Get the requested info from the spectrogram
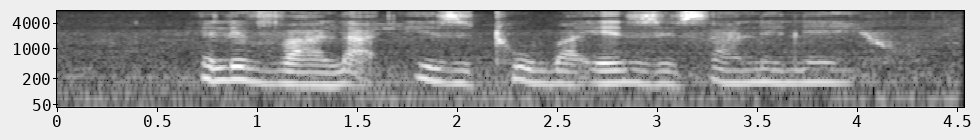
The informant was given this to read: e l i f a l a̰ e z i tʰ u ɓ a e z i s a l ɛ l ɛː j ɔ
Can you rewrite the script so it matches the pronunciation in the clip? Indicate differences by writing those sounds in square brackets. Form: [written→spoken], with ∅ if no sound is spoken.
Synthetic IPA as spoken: e l i [f→v] a l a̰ [e→i] z i tʰ u ɓ a e z i s a l ɛ l ɛː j ɔ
